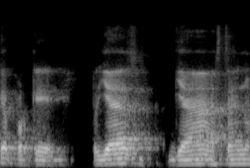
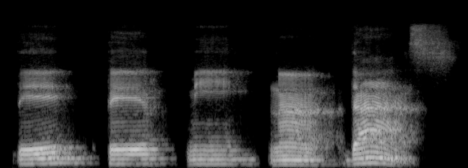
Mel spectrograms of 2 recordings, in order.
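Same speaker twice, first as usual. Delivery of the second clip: "Determinadas" muy lento por sílabas, cargando el DAS final; acento en DAS; much slower than usual. Shown as a demonstration. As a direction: separa de-ter-mi-na-DAS, alargando DAS en "Determinadas". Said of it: "que la pongo en das". ("Determinadas" silabeado, con acento en DAS)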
